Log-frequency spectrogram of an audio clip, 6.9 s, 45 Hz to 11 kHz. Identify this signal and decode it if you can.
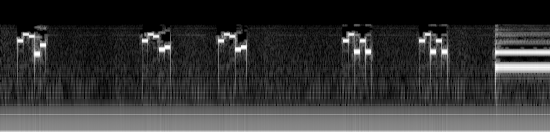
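Five-tone selective call (ZVEI), heard as quick runs of five tones, tones of about 70 ms. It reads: 88026 88045 88045 88383 88383
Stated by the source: Five-tone ZVEI selective call received by SDR, logged by the fire brigade Feuerwehr Orlamünde.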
